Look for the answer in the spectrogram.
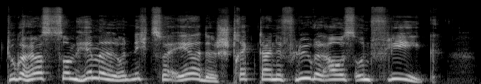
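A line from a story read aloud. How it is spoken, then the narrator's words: Calling out. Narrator (German): ruft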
